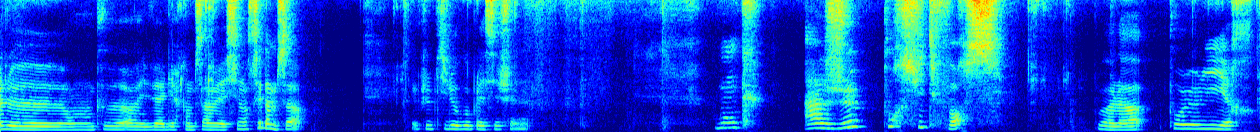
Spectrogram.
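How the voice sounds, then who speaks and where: A young woman with a fairly high, darkish voice casually walks through her video game collection in an unboxing-style chat. She sounds hesitant, filling gaps with "um"s and often restarting her sentences.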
